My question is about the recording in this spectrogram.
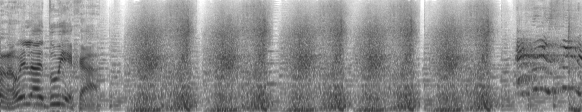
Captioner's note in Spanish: ruidos de giro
